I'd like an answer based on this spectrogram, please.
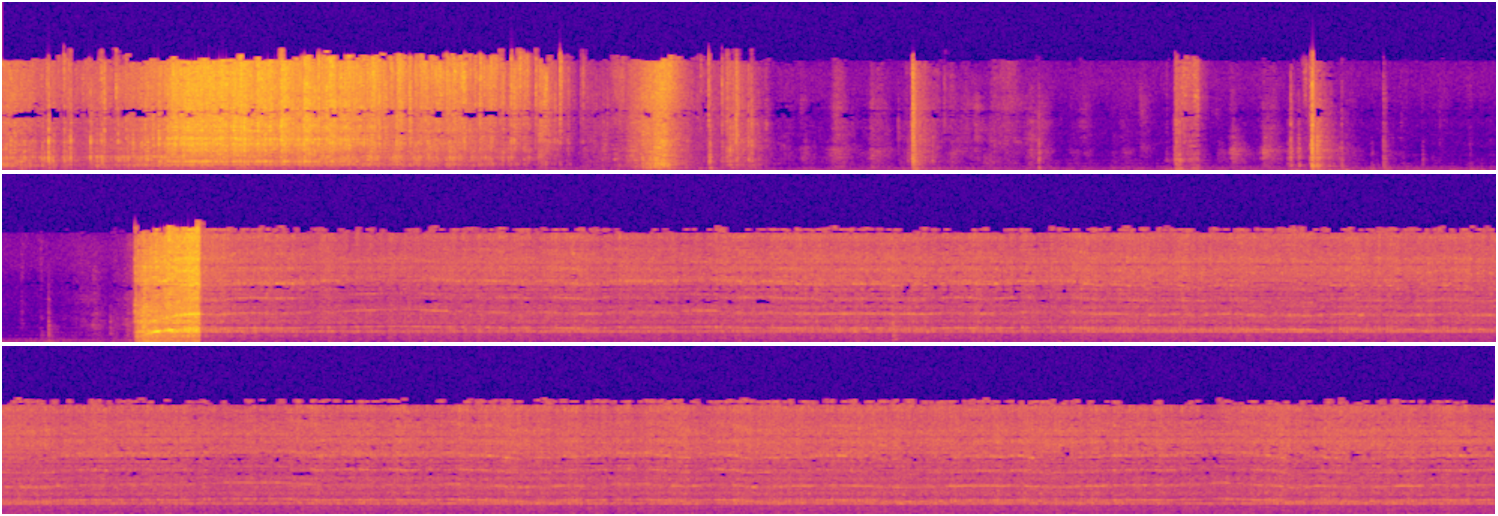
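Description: Coffee beans poured from a bag into the plastic hopper of a Bodum Bistro electric burr grinder for about three seconds, then a few scattered clicks. About eleven seconds in, a loud sharp click comes as the grinder starts, and it then runs with a steady whirring whine, grinding the beans. The grinder is really loud but is heard here at a turned-down volume.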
